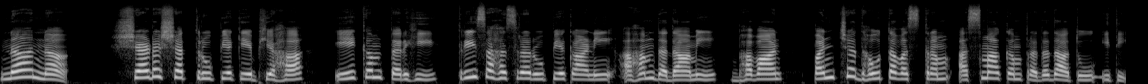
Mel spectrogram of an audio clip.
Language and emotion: Sanskrit, neutral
